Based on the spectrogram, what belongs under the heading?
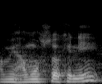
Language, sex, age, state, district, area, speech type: Assamese, male, 60+, Assam, Dhemaji, urban, spontaneous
